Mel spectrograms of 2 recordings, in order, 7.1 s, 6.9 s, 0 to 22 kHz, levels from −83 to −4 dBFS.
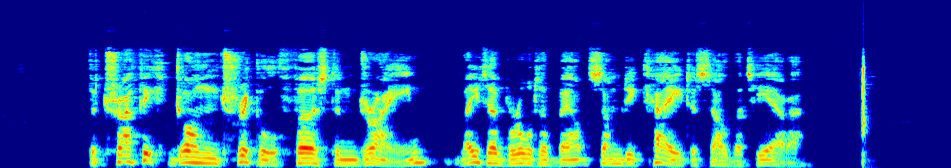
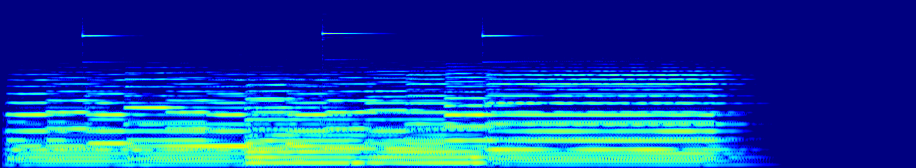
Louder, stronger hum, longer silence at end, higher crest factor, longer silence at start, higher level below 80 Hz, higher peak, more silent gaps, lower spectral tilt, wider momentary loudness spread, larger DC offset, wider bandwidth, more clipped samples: first, -23 LUFS vs -34 LUFS; neither; second, 0.65 s vs 1.25 s; first, 24 dB vs 14 dB; first, 0.7 s vs 0.05 s; first, -60 dBFS vs -74 dBFS; first, 0 dBFS vs -20 dBFS; first, 6.17-6.45 s vs none; about the same, -4 dB/octave vs -4.5 dB/octave; first, 7 LU vs 3 LU; neither; second, 7.2 kHz vs 11.5 kHz; neither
